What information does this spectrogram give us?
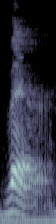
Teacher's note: Então ele fica there e não there, não é um som de D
